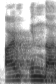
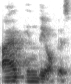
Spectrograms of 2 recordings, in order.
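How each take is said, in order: First: The said as "thuh", short uh; the as "thuh", marked wrong; wrong "thuh" demo. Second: The said as "thee", long ee; the as "thee" before office; "thee" before vowel. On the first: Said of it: "नहीं बोलेंगे आप". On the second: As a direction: show the right long "thee" for the. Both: Shown as a demonstration.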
